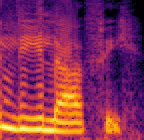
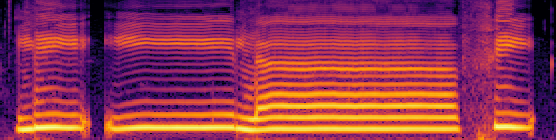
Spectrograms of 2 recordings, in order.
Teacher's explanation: لام زیر لی اور حمزہ یا زیر ای، اس کو یا مدہ ہے، کھینچ کر پڑھنا ہے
